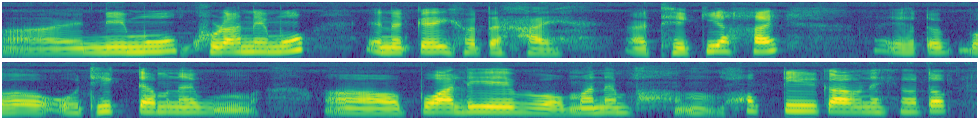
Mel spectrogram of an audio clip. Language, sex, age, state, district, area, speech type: Assamese, female, 60+, Assam, Darrang, rural, spontaneous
